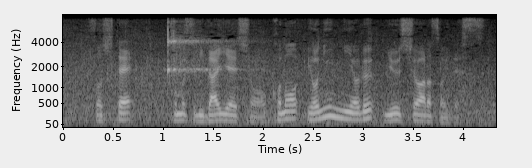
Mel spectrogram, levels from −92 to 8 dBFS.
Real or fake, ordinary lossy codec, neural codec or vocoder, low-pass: real; none; none; 7.2 kHz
